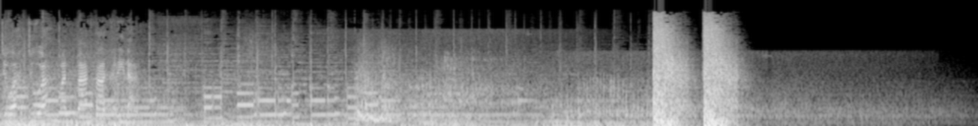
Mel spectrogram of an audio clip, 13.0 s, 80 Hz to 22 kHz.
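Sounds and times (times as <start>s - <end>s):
background music: 0.0s - 10.0s
rumble: 5.4s - 13.0s
loud sudden blasts: 8.7s - 10.0s.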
